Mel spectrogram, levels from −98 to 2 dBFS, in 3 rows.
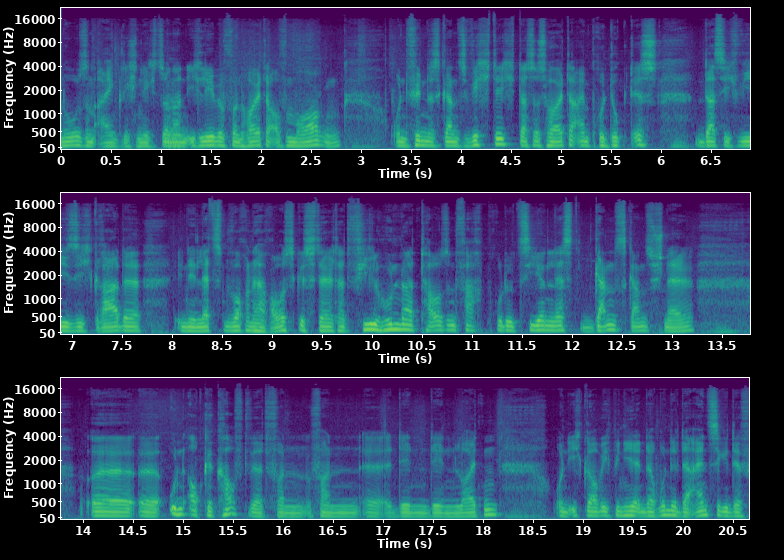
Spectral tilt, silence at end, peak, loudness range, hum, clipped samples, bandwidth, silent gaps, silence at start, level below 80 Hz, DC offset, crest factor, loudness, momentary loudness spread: -5.5 dB/octave; 0 s; -10 dBFS; 3 LU; none; under 0.1%; 18 kHz; none; 0 s; -58 dBFS; under 0.1%; 18 dB; -29 LUFS; 8 LU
